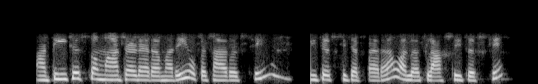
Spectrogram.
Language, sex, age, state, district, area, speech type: Telugu, female, 45-60, Andhra Pradesh, N T Rama Rao, rural, conversation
